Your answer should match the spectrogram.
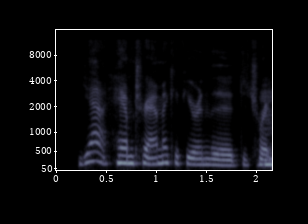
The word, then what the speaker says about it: Hamtramck: Yeah, Hamtramck if you're in the Detroit metro area. Who knew that's how it's pronounced? Yes. Yes. I I think I called it Hamtramck for a while. Hamtramac, I don't know.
